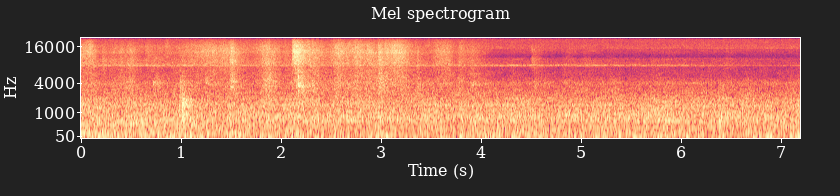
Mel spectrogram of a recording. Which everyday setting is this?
elevator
